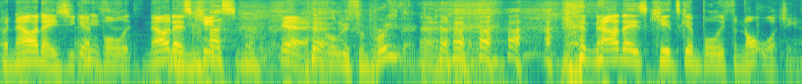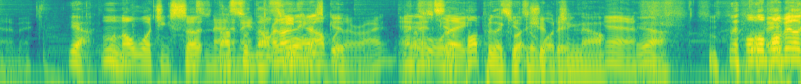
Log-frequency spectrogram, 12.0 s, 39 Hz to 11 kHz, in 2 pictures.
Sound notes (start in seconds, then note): 1.4 chuckles; 3.3 all laughing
